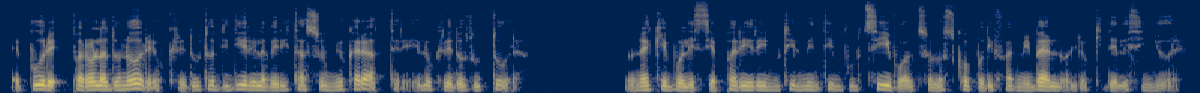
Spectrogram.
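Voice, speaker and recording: A cheerful, open-hearted young gentleman from a storybook reading protests with good-natured emphasis, as a woman reader puts him on. The voice is low with some gravel, and the recording is dry. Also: fast, no echo. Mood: protesting.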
